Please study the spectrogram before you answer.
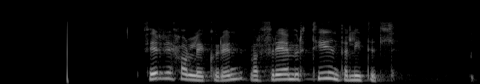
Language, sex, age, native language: Icelandic, female, 30-39, Icelandic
